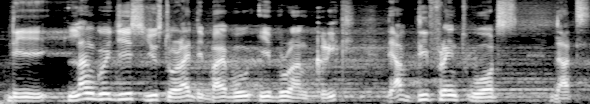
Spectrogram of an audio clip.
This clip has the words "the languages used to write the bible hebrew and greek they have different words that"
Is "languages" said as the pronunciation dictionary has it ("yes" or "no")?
no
